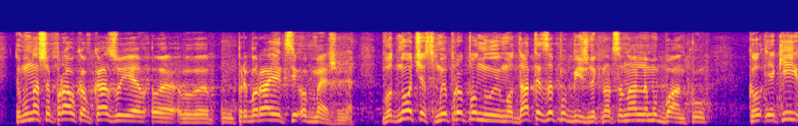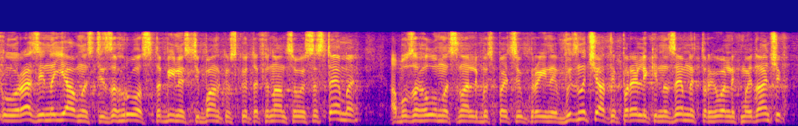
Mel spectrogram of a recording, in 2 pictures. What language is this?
Ukrainian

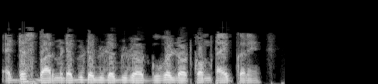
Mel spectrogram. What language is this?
Hindi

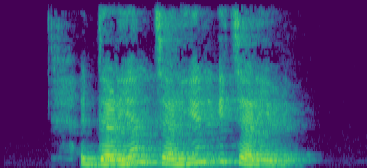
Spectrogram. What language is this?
Kabyle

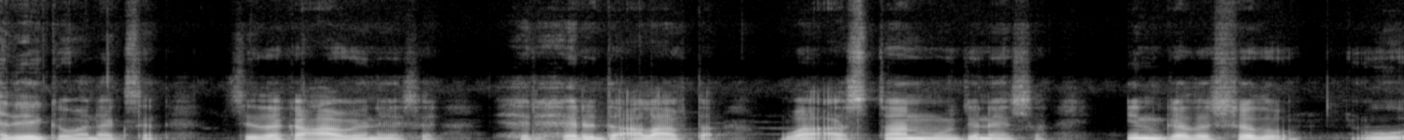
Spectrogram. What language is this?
Somali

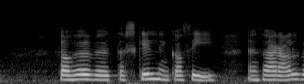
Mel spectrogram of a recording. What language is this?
Icelandic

